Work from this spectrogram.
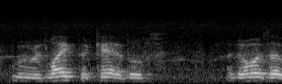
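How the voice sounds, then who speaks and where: A man with a New York accent talks at a high pitch with fairly even intonation, and noticeable background noise can be heard. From New York City. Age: 80s+. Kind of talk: interview answer.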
